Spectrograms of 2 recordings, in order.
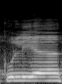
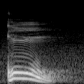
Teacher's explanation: makhraj huruf qaf di pangkal lidah kita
